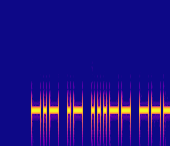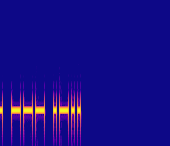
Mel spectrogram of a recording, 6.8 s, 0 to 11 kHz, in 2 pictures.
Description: Morse code, heard as a keyed tone, about 20 wpm, 700 Hz. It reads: KA3OOL
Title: USA Call Signs - 6 Characters - Repeated 3x - 20wpm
